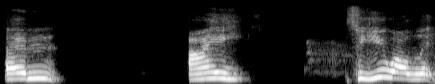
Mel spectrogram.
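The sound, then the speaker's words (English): A dog barks excitedly, three loud, drawn-out yelping barks separated by short pauses, the last one longer and more frantic. “My dog is going absolutely mental.”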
